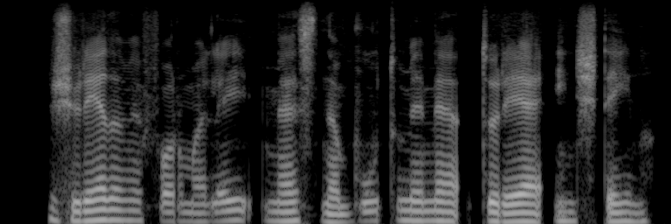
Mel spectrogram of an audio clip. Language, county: Lithuanian, Klaipėda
